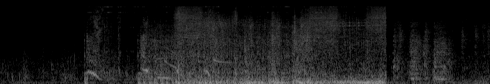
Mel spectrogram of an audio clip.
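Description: Electricity crackles and buzzes loudly in a burst.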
